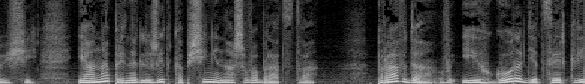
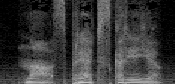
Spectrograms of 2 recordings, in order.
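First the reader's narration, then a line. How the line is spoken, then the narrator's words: Hurried whisper. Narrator (Russian): торопливо шепнул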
